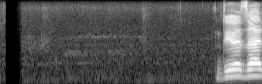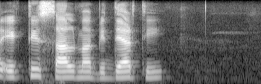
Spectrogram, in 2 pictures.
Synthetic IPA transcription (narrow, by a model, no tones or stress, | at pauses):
d̪ujɦʌd͡zarek̚t̪isːalmabid̪jart̪ʰi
